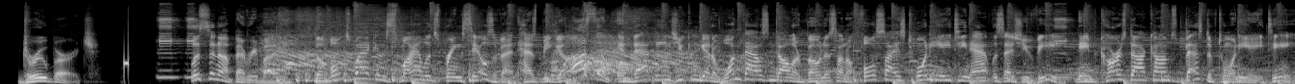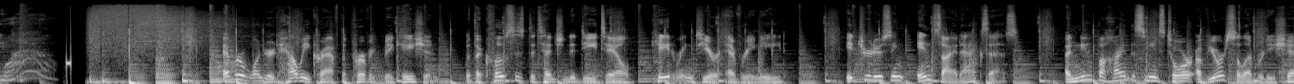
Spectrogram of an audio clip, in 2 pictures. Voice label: Commercial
